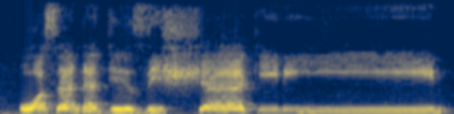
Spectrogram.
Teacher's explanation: جیم میں قلقلہ ہوگا، جیم ساکن ہے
